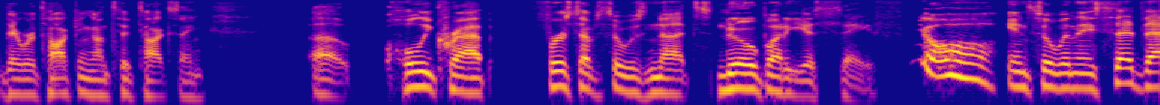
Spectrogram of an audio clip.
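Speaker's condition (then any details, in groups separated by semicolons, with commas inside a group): No condition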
